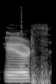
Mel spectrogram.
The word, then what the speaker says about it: Earth: كوكبنا اللي هو اسمه ايرث الارض اخلي بالي هنا من التي اتش اتش اتش بتنطق شبه الساء في اللغه العربيه ايرث يبقى ادي مجموعه البلانت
